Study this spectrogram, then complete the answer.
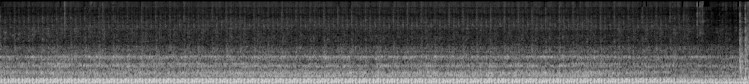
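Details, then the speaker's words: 1966 Ford F100 that sat for years, just revived with new points, condenser, plugs, wires, cap, rotor and oil, allegedly with a bad cylinder; before a compression test, a loud lumpy idle with uneven pulses suggests a weak, low-compression cylinder. "Sounds like it has a bad cylinder."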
